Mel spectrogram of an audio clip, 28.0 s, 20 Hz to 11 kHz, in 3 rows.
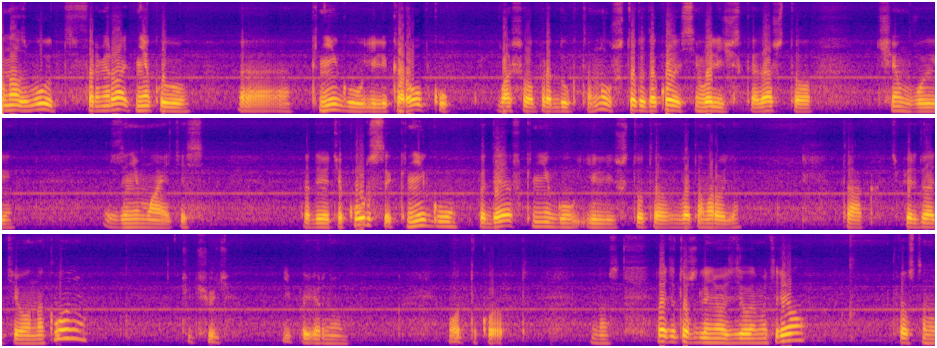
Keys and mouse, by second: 0.8-3.7 drag, 4.9-7.4 middle drag, 5.0 click, 5.0-6.5 right drag, 7.4 click, 7.9 middle click, 9.8 click, 13.7-16.4 drag, 16.9-20.0 drag, 20.0 middle click, 20.9 click, 23.0-25.0 middle drag, 25.4-27.9 drag.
